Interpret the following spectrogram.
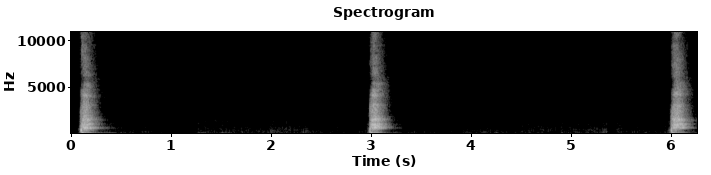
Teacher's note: it's unvoiced, which means that you are not going to use your voice. No vibration in the throat. You're just going to push out the air with your lips. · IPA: /p/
